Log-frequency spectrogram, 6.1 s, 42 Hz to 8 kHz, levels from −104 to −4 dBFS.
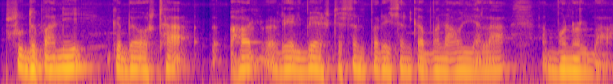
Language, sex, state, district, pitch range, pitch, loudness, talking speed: Bhojpuri, male, Bihar, Gopalganj, 105-115 Hz, 110 Hz, -30 LUFS, 135 wpm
